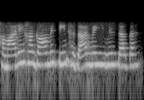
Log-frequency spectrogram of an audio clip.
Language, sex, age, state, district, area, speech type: Hindi, female, 18-30, Uttar Pradesh, Jaunpur, urban, conversation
